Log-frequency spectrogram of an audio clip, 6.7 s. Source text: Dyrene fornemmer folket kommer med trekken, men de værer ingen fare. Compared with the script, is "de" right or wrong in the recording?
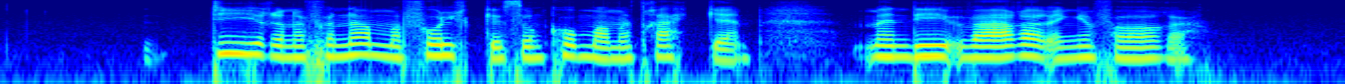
right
